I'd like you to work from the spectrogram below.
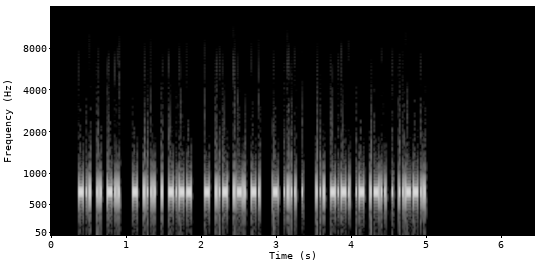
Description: Morse code, heard as a keyed tone, about 50 wpm, 700 Hz. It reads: DID THEY TURN THE SCALE?
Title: Sentences from Top 1000 Words - Review Part 5 - 50wpm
